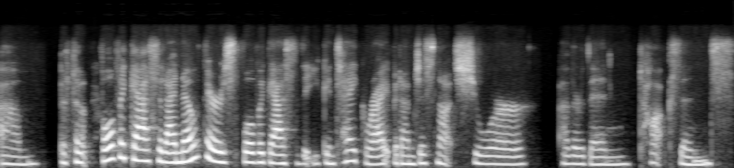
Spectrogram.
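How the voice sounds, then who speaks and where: Against a quiet background, a woman with a Southern accent speaks with ordinary pitch variation, the sound dry and close with no echo. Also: medium pitch for a woman, moderate pace. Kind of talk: casual chat.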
